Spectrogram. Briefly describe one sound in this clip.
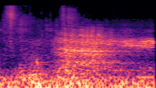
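Crows flap their wings.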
